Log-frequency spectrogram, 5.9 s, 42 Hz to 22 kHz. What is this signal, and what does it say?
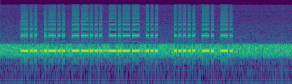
Morse code, heard as a keyed tone, about 26 wpm, 500 Hz. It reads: DL7YS 5NN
